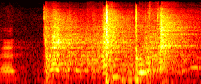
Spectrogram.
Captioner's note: engine backfires; engine cranking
